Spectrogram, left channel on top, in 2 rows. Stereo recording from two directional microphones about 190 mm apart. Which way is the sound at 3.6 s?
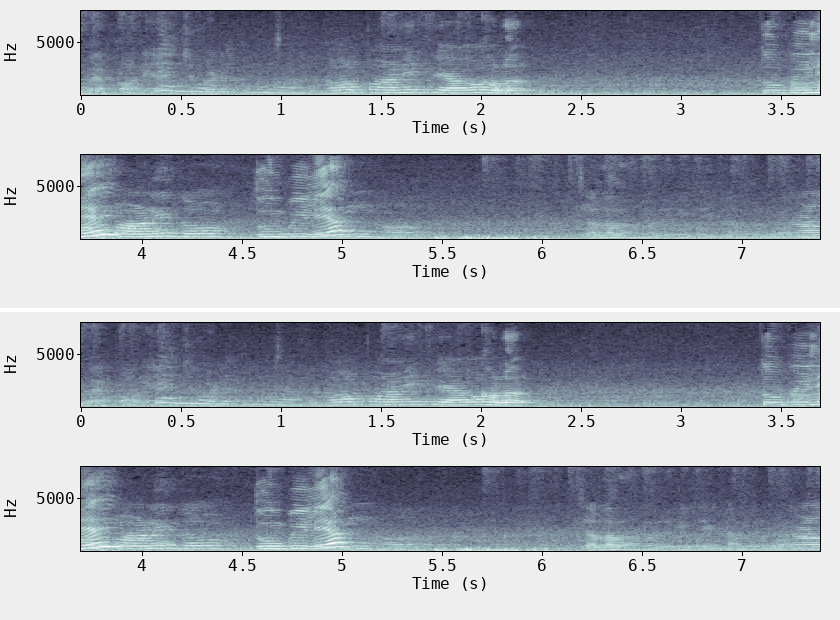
20° left (ahead or behind).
